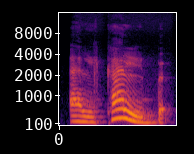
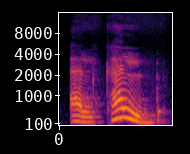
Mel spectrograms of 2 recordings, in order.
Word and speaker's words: الكلب: الكلب, الكلب, the dog.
